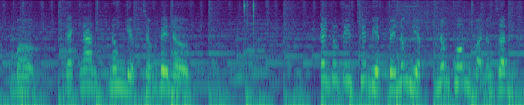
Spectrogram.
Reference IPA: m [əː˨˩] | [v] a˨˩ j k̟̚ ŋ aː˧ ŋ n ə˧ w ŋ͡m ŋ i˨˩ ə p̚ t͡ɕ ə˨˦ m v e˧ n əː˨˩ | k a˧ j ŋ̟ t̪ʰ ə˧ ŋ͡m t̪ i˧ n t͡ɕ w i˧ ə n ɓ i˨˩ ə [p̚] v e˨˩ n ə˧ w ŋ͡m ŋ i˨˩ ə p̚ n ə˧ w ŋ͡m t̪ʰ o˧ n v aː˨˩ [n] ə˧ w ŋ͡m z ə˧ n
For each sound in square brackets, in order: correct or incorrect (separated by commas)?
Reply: correct, incorrect, incorrect, correct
